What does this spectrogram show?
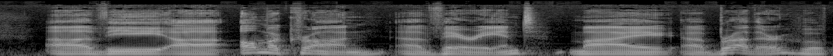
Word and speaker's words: omicron: it the correct way omicron so that is the official greek pronunciation and you're supposed to roll that r and i didn't do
